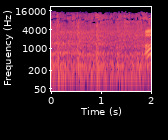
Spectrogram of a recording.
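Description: Steady ice-rink game noise during live play: skates scraping and carving on the ice, with a murmuring crowd in the arena.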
